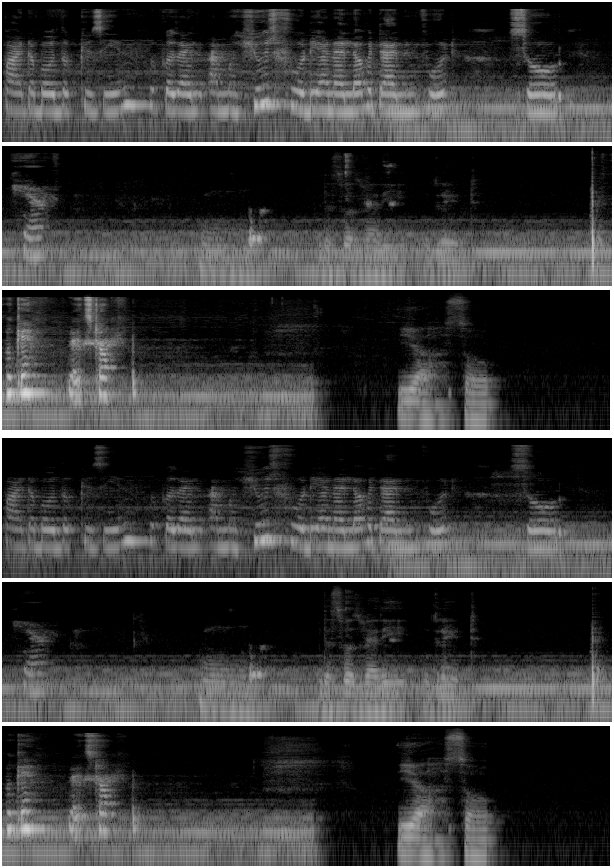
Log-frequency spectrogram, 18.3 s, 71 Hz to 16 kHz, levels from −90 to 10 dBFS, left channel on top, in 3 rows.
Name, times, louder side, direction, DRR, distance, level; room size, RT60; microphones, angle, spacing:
voice 1, 0.0-4.5 5.1-5.6 6.3-6.6 8.6-8.7 12.2-13.6, left 5 dB, 90° left, 0.4 m, -28 dB
sound 1, 3.8-15.3, left 1 dB, 30° left, 0.6 m, -40 dB
voice 2, 8.1-8.7 9.3-10.7 14.9-15.3 16.2-17.1, right 2 dB, 35° right, 0.6 m, -38 dB
7.4 x 6.7 x 2.6 m
head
